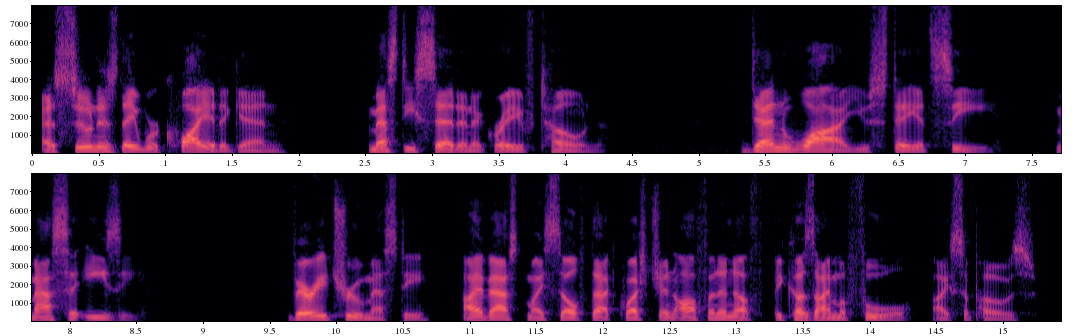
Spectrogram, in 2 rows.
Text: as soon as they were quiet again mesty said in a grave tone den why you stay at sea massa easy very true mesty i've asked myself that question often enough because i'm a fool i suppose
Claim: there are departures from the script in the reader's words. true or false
false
